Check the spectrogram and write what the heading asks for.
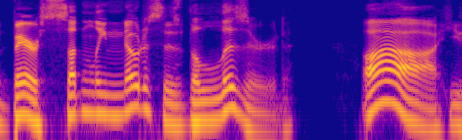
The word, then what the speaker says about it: ha: Remember that the H's are silent here.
